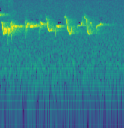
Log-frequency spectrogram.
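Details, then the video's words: European robin singing in late April in the Berezinsky Reserve, Belarus: a high, thin run of sliding whistles and quick trills, notes rising and falling sharply, fading away at the end; no other sounds. "Зарянка (Erithacus rubecula)"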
